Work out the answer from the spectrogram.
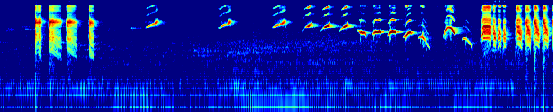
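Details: Long-tailed shrike in full song, a lure to provoke other shrikes to sing: opening harsh rasps, a gap with scattered thin notes, then a quickening string of sharp high slurred whistles and a final burst of grating chatter.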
